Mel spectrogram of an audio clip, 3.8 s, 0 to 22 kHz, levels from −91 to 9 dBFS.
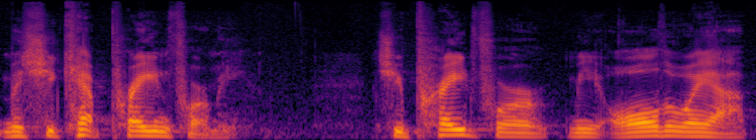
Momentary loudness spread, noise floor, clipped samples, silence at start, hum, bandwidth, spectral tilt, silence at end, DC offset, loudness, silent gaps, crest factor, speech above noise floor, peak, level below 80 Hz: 10 LU; -57 dBFS; under 0.1%; 0 s; none; 20 kHz; -6.5 dB/octave; 0.05 s; under 0.1%; -19 LUFS; none; 20 dB; 39 dB; 0 dBFS; -62 dBFS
